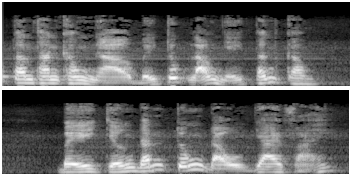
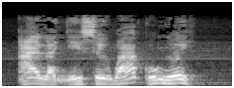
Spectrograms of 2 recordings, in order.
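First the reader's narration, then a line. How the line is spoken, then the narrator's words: Cold sharp shout. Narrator (Vietnamese): miệng lạnh lùng quát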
